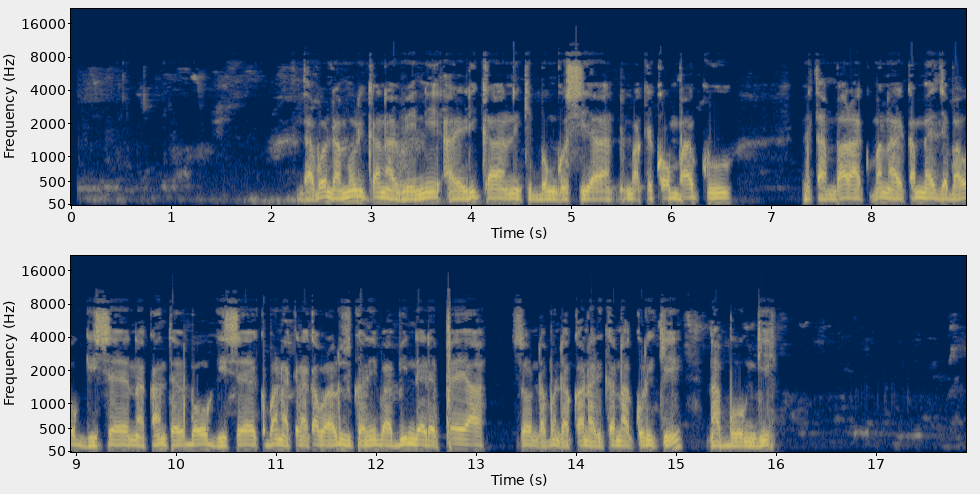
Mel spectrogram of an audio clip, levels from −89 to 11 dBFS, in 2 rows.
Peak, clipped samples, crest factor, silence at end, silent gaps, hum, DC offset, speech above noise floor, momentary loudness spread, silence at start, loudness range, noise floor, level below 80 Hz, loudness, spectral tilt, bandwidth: 0 dBFS; under 0.1%; 12 dB; 1.9 s; none; none; under 0.1%; 46 dB; 5 LU; 1.2 s; 3 LU; -57 dBFS; -44 dBFS; -12 LUFS; -5.5 dB/octave; 9.2 kHz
